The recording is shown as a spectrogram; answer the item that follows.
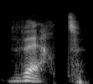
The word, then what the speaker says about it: verte: A green ear, we'll put an E on the end, and that will make that T sound. So it's oreille verte.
